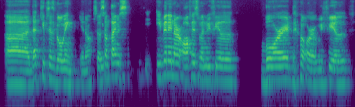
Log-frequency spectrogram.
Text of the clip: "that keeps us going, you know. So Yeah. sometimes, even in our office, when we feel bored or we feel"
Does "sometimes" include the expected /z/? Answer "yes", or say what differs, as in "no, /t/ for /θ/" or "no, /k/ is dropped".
no, /s/ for /z/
